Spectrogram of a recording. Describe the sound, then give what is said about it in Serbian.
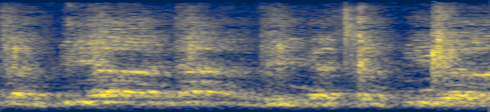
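Several hundred Red Star Belgrade football fans celebrate at Nikola Tesla airport after their club qualified for the Champions League, a dense continuous roar of many cheering and chanting voices with a few louder surges. “Slavlje sa beogradskih ulica povodom plasmana Crvene zvezde u Ligu šampiona danas se premestilo na aerodrom Nikola Tesla, gde je više stotina navijača dočekalo šampiona Srbije.”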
